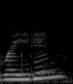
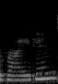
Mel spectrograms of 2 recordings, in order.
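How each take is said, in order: First: "Raiden" said as RAY-den; first pronunciation guess. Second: "Raiden" said as RYE-den; alternative pronunciation. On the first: Streamer guessing a subscriber's name, "Raiden" as RAY-den. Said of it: "Or Raiden". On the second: Streamer offering another reading of a name, "Raiden" as RYE-den. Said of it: "Sorry if I mispronounced your name". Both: Shown as a demonstration.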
